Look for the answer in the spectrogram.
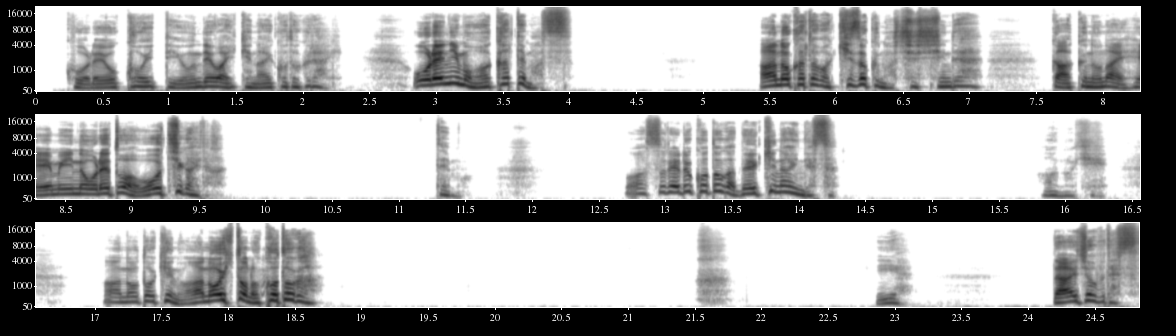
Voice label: man; 青年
